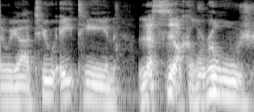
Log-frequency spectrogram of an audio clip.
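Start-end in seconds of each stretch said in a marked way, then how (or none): 1.7-3.2 horrible fake French accent. Listing a French movie from a collection, horrible put-on French accent. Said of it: "That was an offensive, horrible impression".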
